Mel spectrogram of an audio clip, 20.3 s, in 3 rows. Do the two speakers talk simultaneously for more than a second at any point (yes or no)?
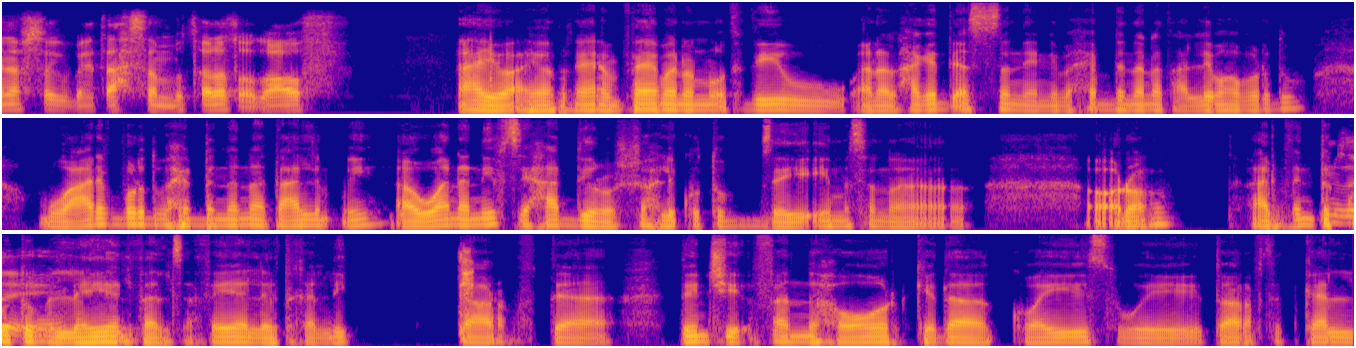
no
